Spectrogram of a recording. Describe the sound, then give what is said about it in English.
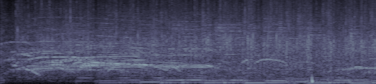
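A comedy show audience bursts into sustained applause with scattered cheers and whoops as the next stand-up comedian is introduced, a dense wash of clapping that stays loud and steady throughout, with a few voices rising above it. “Y'all can do better than that. Make some more noise.”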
